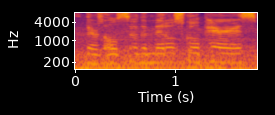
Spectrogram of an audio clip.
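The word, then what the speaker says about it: Parras: And the other thing that's nice about being north of Torrance Boulevard is there's also the middle school, Paris Middle School, and that's spelled P-A-R-R-A-S.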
